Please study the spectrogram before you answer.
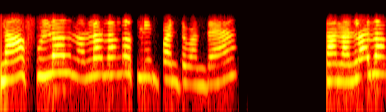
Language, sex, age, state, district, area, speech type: Tamil, female, 18-30, Tamil Nadu, Tiruchirappalli, rural, conversation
